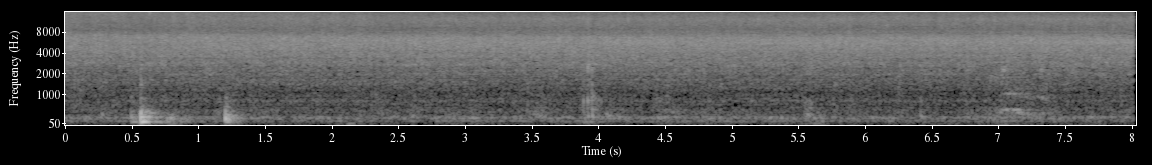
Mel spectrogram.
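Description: Steady sizzling hiss of food frying in a pan, with two knocks about half a second and a second in as things are set down on the table.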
